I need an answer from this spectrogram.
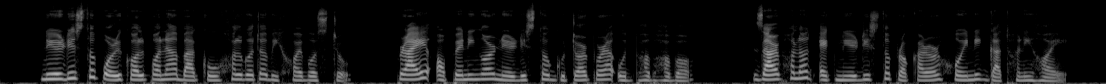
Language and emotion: Assamese, neutral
